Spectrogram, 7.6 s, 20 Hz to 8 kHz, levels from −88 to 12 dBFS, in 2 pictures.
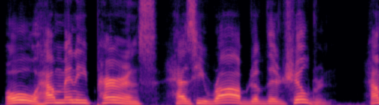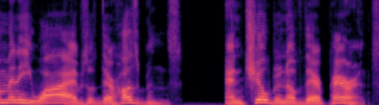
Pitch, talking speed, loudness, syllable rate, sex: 170 Hz, 165 wpm, -17 LUFS, 4.4 syllables/s, male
